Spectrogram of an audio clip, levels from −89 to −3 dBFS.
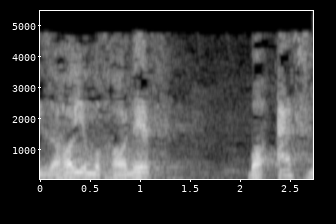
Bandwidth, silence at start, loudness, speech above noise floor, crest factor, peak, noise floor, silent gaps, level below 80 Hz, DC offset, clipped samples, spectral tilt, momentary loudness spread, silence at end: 5 kHz; 0 s; -20 LUFS; 29 dB; 16 dB; -4 dBFS; -49 dBFS; none; -46 dBFS; under 0.1%; under 0.1%; -8.5 dB/octave; 8 LU; 0 s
